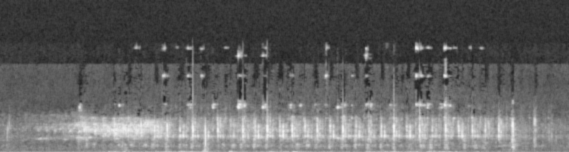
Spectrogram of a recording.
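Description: Close-up footsteps of a small dog trotting along a dirt forest path: a quick, light pattering of many small ticks, with a low rumble underneath.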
